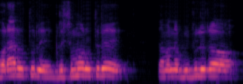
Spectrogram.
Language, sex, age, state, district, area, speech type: Odia, male, 30-45, Odisha, Bargarh, urban, spontaneous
